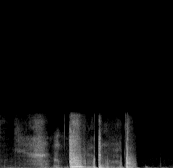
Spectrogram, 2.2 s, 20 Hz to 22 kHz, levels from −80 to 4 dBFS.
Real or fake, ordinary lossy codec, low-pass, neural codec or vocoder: fake; none; 7.2 kHz; codec, 24 kHz, 3 kbps, HILCodec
